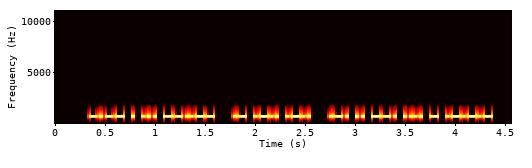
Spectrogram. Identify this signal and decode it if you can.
Morse code, heard as a keyed tone, about 44 wpm, 700 Hz. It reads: YES, ALL RIGHT.
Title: Sentences from Top 500 Words 45wpm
